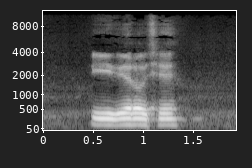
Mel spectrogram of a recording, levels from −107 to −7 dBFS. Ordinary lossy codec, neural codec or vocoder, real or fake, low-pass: MP3, 48 kbps; autoencoder, 48 kHz, 32 numbers a frame, DAC-VAE, trained on Japanese speech; fake; 10.8 kHz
